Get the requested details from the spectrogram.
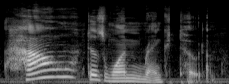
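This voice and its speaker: A woman's voice: lowish voice, wildly swooping pitch, slow pace, pushed and bright. A woman giving casual tier-list commentary on a card game, thinking aloud and rambling with fillers and restarts. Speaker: gaming video creator.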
